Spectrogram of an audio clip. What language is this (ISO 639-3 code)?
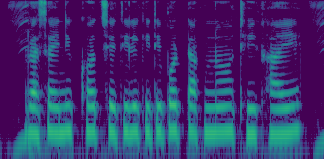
mar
